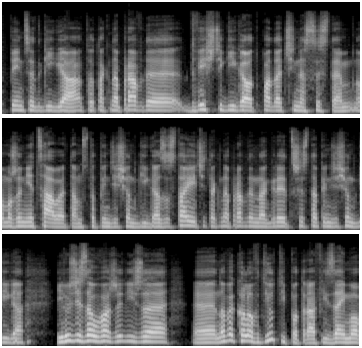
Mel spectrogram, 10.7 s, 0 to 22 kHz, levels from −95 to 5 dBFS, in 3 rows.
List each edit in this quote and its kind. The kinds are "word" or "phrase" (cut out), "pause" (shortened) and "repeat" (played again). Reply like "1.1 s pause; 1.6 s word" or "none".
none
